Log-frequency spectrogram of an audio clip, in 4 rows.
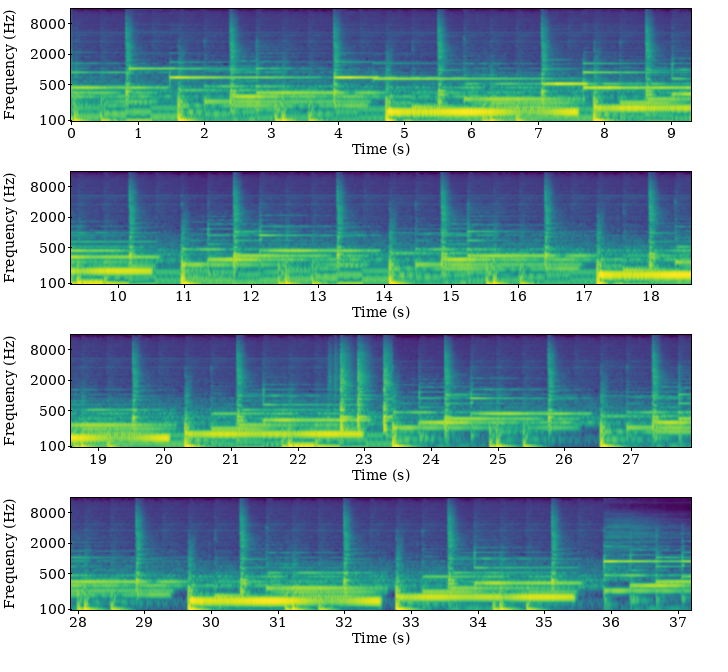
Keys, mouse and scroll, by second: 0.0 9, 0.0 0, 0.1 Return, 0.8 middle click, 1.6 ctrl+z, 2.3 alt+w, 2.9 e, 3.0 w, 7.2 alt+w, 7.9 e, 9.4 right click, 12.6 double click, 14.5 e, 14.9 right click, 26.6 ctrl+d, 27.6 c, 28.0 double click, 28.3 c, 28.8 double click, 29.3-32.3 typing, 29.7 click, 30.3 click, 31.2 double click, 31.9 double click, 32.7 double click, 33.3 alt+w, 33.9 alt+middle click, 34.5 z, 34.8 scroll down 3, 35.0 w, 35.2 alt+middle click, 35.5 shift+click.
